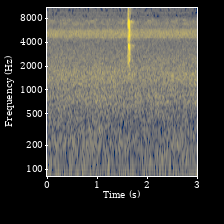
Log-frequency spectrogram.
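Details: A single crisp, high pik from a fearless, talkative female downy woodpecker, standing alone against a steady hiss.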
